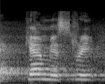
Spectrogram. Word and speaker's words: chemistry: तो CHE माने के, केमिस्ट्री। तो अगर CHE में केमिस्ट्री होता है तो CHOPARA चोपड़ा में कोपड़ा क्यों नहीं होता, बताइए ना।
